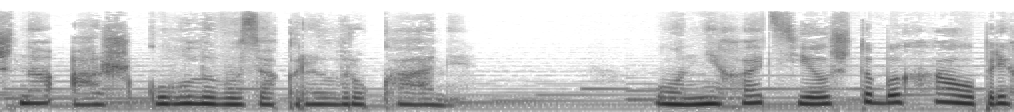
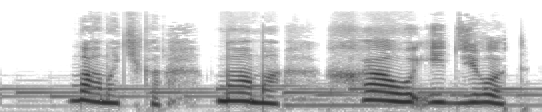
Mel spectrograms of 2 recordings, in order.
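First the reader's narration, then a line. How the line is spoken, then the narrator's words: Frightened shouting. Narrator (Russian): испуганно кричал он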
